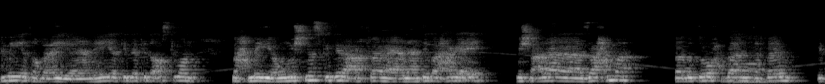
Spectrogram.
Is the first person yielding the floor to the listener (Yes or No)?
No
